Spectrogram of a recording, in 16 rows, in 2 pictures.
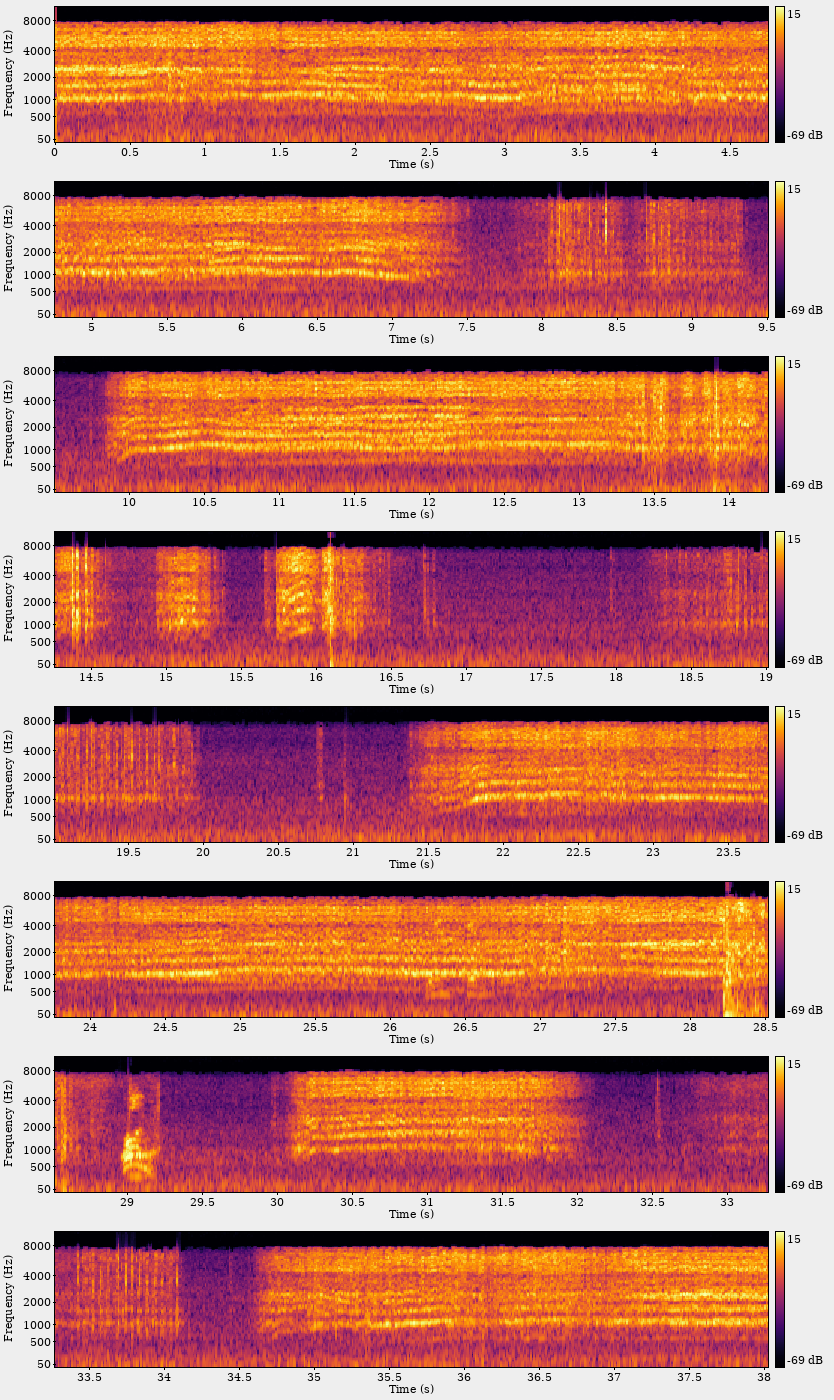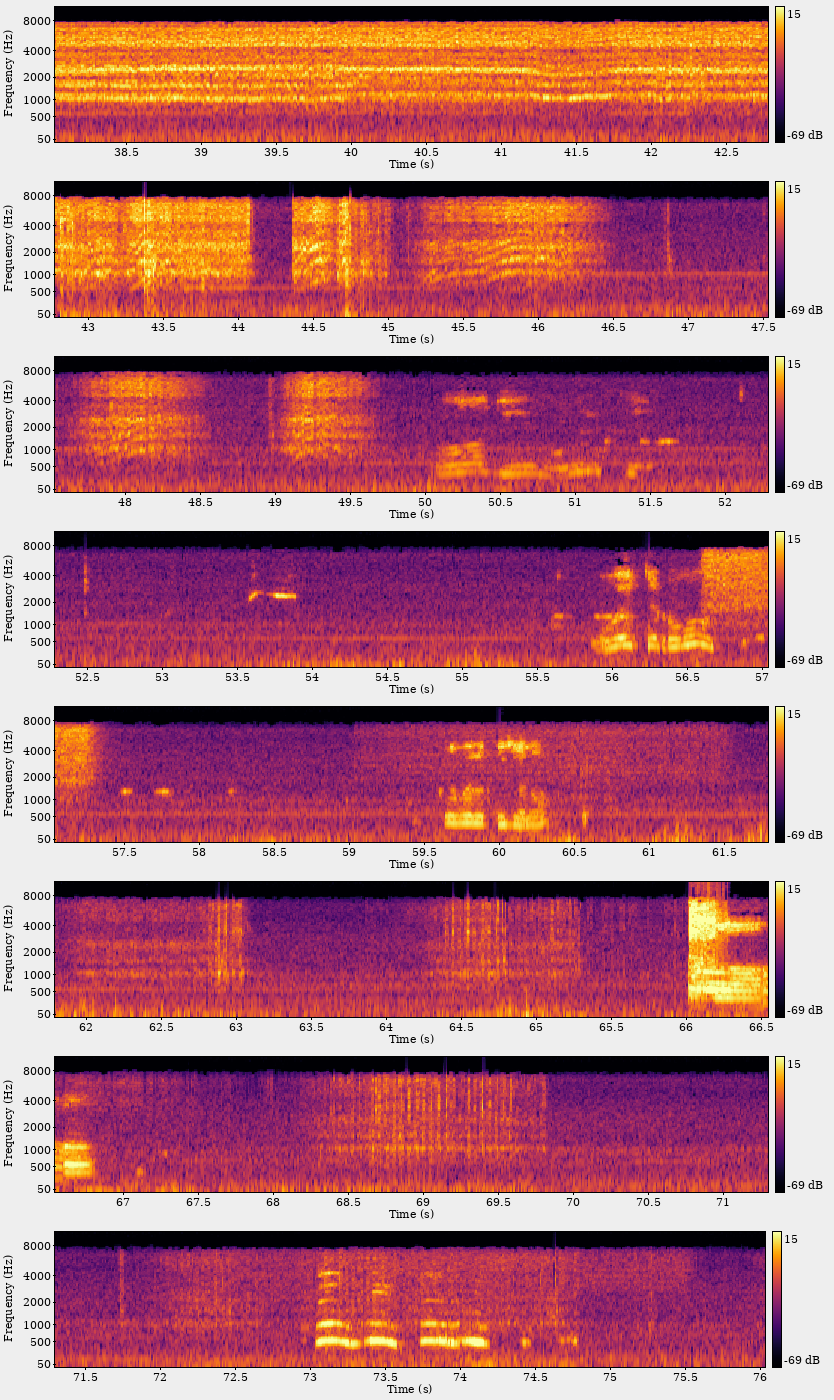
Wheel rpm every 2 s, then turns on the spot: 150, 150, 140, 100, 30, 140, 150, 70, 20, 20, 20, 140, 130, 130, 60, 110, 20, 80, 160, 150, 160, 150, 90, 30, 30, 0, 0, 0, 0, 0, 0, 20, 20, 0, 20, 0, 20, 10.
18-20 28-30 32-34 62-66 68-70 72-76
